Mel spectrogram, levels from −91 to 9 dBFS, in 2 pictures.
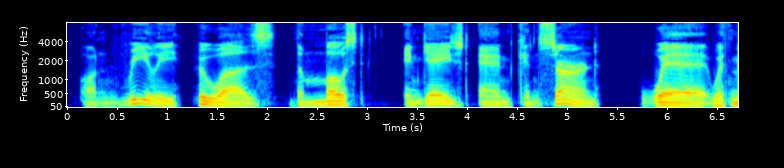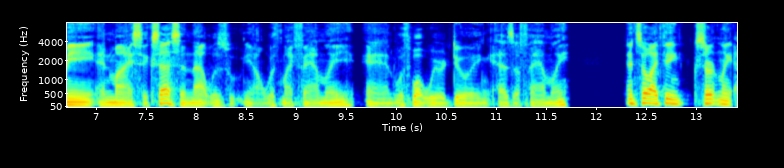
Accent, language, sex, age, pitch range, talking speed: American, English, male, 30-49, 100-130 Hz, 165 wpm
